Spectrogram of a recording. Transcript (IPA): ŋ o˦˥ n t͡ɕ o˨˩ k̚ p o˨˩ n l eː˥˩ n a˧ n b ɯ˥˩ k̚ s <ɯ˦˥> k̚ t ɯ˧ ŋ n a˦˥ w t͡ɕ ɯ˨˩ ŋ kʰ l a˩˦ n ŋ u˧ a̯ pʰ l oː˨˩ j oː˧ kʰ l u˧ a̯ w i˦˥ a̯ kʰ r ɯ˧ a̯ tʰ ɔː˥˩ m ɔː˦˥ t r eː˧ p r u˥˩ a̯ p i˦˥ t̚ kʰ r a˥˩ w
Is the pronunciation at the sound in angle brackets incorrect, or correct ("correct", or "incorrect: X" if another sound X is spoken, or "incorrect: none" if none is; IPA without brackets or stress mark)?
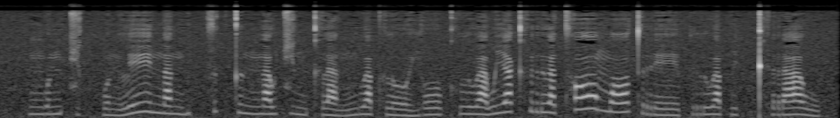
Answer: incorrect: ɯ˥˩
